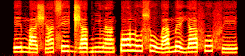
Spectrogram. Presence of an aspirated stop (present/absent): absent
